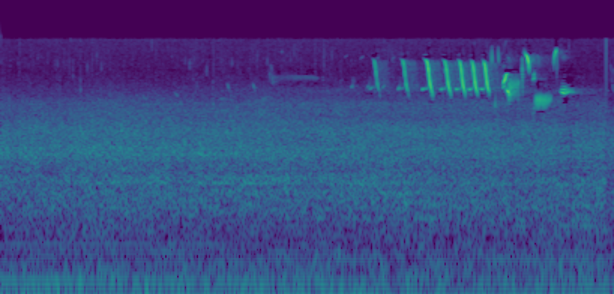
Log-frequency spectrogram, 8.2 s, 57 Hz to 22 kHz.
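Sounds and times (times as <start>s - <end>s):
low background rumble: 0.0s - 8.1s
song sparrow singing: 4.8s - 7.7s.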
